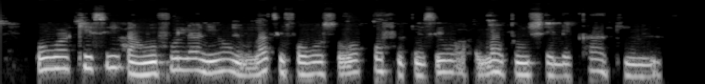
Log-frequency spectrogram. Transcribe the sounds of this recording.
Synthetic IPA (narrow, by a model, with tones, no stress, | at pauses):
o˦wa˦ke˦si˦a˦˨w̃ɔ̃˧fũ˦la˦nĩ˨˦o˦˨wũ˨la˨˦ti˧˨fɔ˧wɔ˦sɔ˧ɾɔ˦kɔ˦˨fu˨kĩ˨si˨˦wa˦˨a˨la˦˨tũ˦n̩˦ʃɛ˧˨lɛ˧˦kʰa˦˨kʰi˨ɾĩ˨˧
